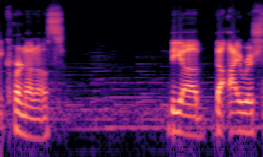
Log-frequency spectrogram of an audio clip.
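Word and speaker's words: Cernunnos: And you would want to say like cernos, but it's spelled uh almost like a it's pronounced with a K. Kernanos.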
